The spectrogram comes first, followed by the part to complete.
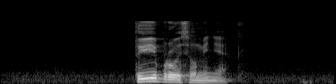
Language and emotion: Russian, neutral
